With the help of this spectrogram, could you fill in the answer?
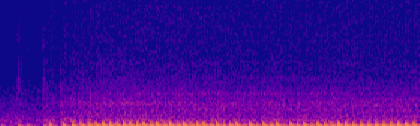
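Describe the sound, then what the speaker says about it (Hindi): A TVS Ronin motorcycle engine catches after a brief starter crank and settles into a steady, loud thumping idle, the exhaust pulsing evenly and close by. "मैं आपको इसका एग्जॉस्ट साउंड सुनाना चाहता हूँ।"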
